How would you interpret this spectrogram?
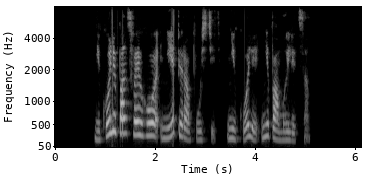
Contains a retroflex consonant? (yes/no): no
